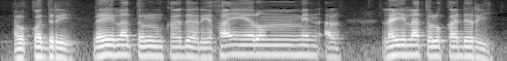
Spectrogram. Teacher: Jadi ro-nya tuh ro tipis. Kenapa? Dia berharokat kasroh.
